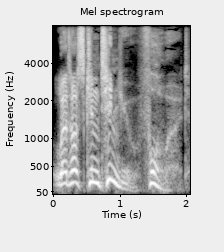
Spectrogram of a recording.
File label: victory, en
